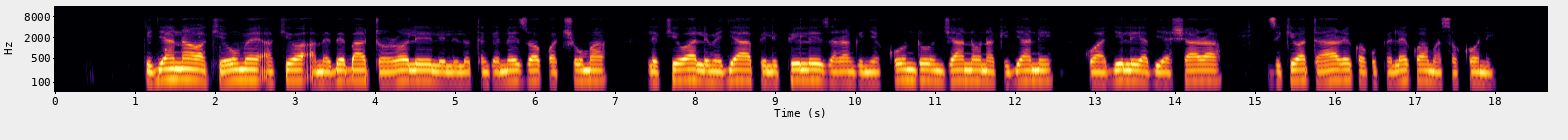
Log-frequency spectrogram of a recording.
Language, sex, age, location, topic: Swahili, male, 25-35, Dar es Salaam, agriculture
